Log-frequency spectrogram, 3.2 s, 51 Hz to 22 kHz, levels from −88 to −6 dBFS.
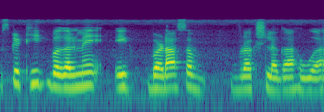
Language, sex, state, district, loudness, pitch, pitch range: Hindi, female, Uttarakhand, Uttarkashi, -18 LUFS, 190 Hz, 170-205 Hz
